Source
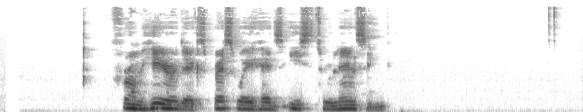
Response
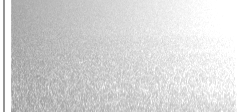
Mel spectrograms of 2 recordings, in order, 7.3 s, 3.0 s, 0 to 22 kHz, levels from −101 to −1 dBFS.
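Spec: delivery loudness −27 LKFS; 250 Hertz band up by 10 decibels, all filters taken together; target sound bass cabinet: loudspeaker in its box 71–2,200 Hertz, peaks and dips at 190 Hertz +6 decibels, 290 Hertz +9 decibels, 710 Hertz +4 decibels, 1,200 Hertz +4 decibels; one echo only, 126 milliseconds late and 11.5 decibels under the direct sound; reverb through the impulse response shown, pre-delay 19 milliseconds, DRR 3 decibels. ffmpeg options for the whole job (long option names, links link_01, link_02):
-filter_complex "[0:a]equalizer=frequency=250:width_type=o:gain=6.5,aecho=1:1:126:0.266,asplit=2[link_01][link_02];[1:a]atrim=start_sample=2205,adelay=19[link_03];[link_02][link_03]afir=irnorm=-1:irlink=0,volume=-2.5dB[link_04];[link_01][link_04]amix=inputs=2:normalize=0,highpass=frequency=71:width=0.5412,highpass=frequency=71:width=1.3066,equalizer=frequency=190:width_type=q:width=4:gain=6,equalizer=frequency=290:width_type=q:width=4:gain=9,equalizer=frequency=710:width_type=q:width=4:gain=4,equalizer=frequency=1200:width_type=q:width=4:gain=4,lowpass=frequency=2200:width=0.5412,lowpass=frequency=2200:width=1.3066,volume=-4dB"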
